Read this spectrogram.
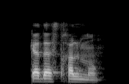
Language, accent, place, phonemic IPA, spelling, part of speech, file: French, France, Lyon, /ka.das.tʁal.mɑ̃/, cadastralement, adverb, LL-Q150 (fra)-cadastralement.wav
- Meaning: cadastrally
